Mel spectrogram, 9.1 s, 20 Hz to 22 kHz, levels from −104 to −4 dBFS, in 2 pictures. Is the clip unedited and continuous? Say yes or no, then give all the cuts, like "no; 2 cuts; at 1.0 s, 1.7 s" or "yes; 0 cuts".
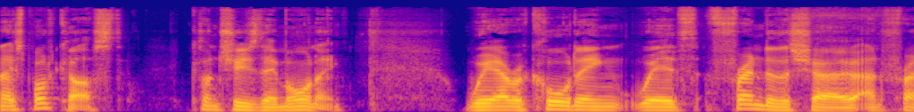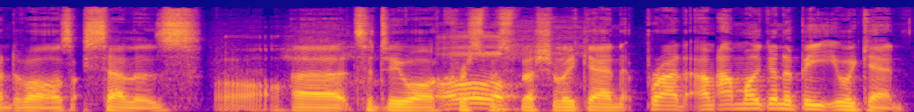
no; 4 cuts; at 1.0 s, 3.5 s, 5.0 s, 8.1 s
